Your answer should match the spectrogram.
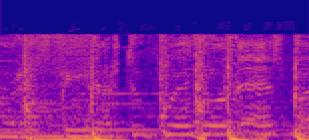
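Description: A Latin pop song plays loudly and up close, with a steady beat of deep, thumping bass drops under bright layered instruments and no one talking over it.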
